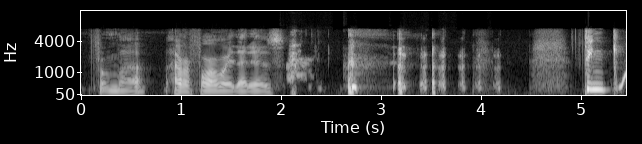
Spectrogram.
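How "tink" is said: tink sound effect. Acted. Mock arrow hit sound.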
